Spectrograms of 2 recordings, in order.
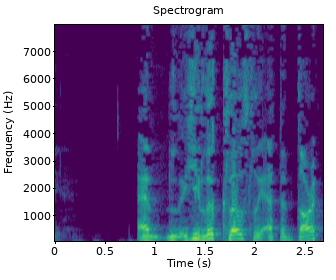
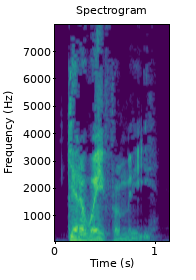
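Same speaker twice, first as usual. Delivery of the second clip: lightly growled, lowered voice; a hint of a warning growl; low growl; 4 semitones lower than usual. A narrator's reading. Wounded hedgehog warns Monica off, low mild growl. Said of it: "he growled".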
